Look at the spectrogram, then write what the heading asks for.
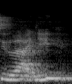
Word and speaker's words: Szilagyi: names there is mine it's pronounced silagi this is my last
